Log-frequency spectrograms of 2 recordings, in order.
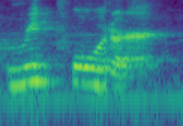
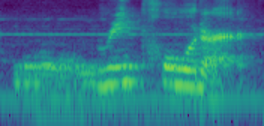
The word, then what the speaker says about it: reporter: Now, reporter, reporter. This T here, in American English, we use the sound of R.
